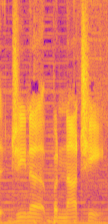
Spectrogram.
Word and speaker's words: Gina Bonacci: Welcoming to the show, it is Gina Bonacci.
